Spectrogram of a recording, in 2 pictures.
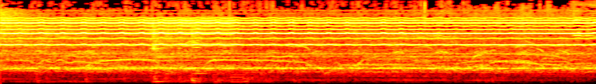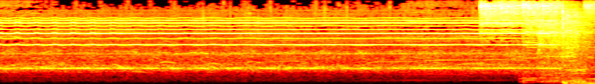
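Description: Electric lead guitar holding one long sustained note with vibrato, with faint crowd cheering and whistles underneath. Just at the end, the full heavy-metal band crashes in loudly.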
